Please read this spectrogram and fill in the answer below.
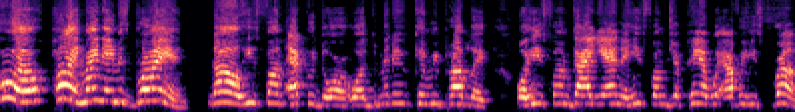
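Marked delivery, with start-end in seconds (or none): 0.0-1.9 sounding like an American. Showing how some people talk so you think they're american: imitating an american way of talking. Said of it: "They talk like this".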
